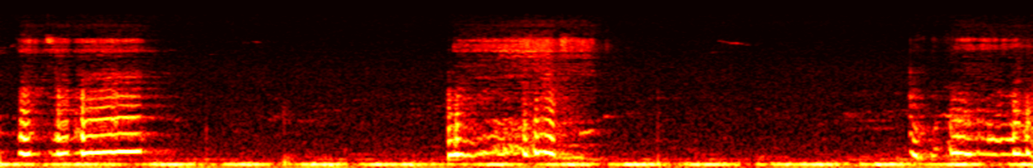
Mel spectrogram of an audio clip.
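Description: A sleeping cat gives three squeaky, whistling snores about every three seconds over a steady low room hum: snoring during sleep.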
